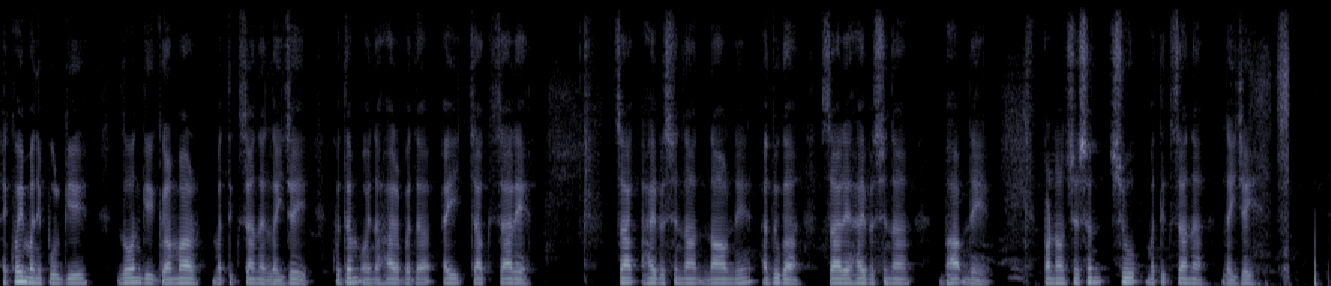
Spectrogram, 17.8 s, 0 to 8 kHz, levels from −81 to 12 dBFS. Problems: background sounds at intervals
